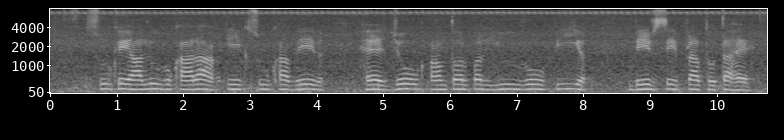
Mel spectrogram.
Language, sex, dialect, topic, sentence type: Hindi, male, Kanauji Braj Bhasha, agriculture, statement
